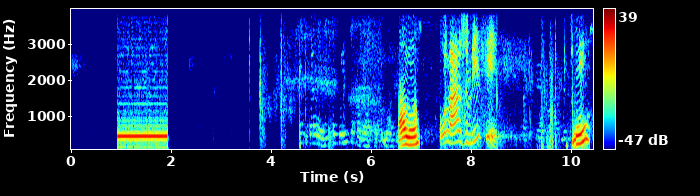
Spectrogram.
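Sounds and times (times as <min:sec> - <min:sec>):
telephone ringing tone beep while a call is being placed: 0:01.0 - 0:02.0
speech: 0:06.6 - 0:08.6, 0:10.1 - 0:10.4.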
